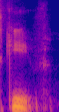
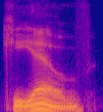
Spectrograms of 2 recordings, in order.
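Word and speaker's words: Kyiv: instructed by keev remember Kiev that's keev turns out for decades we've been spelling it wrong and pronouncing it wrong so you you used to see it Ki I EV it is now KY IV and instead of Kev it's ke it is the capital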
